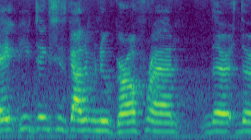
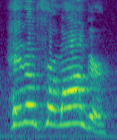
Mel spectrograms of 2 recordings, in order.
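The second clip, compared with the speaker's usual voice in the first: higher, louder exasperated yell; retold screaming at TV; 6 semitones higher, 5 dB louder than usual. Viewer urging the heroine to keep hitting, retold yelling. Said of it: "I'm screaming".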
